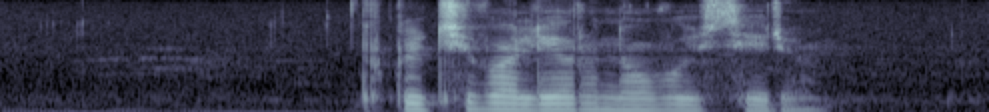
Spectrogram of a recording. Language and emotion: Russian, neutral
